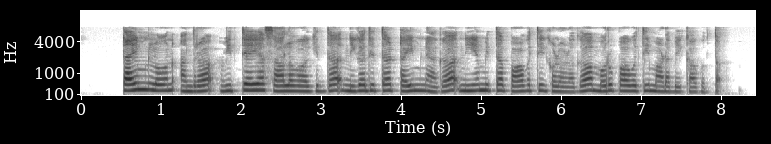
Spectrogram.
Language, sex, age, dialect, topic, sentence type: Kannada, female, 25-30, Dharwad Kannada, banking, statement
